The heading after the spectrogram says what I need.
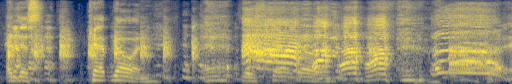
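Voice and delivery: can't get it out for laughing. Real, not acted. Telling his teammate the coach's vulgar joke, laughing.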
